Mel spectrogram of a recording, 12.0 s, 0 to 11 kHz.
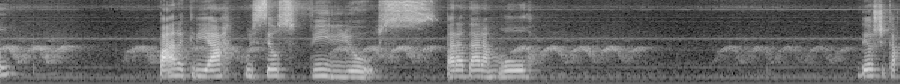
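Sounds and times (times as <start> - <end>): faint electronic siren: 0.0 - 12.0.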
